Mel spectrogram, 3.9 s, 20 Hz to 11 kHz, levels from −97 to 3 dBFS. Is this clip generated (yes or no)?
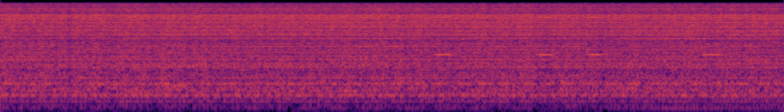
no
